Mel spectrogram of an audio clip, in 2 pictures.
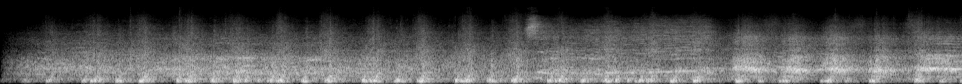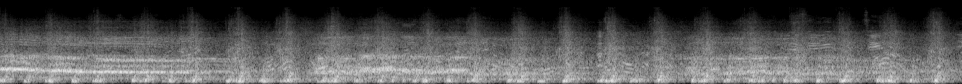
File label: Supporters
